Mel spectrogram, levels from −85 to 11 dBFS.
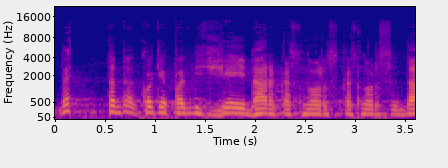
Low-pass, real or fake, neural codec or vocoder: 14.4 kHz; fake; vocoder, 44.1 kHz, 128 mel bands, Pupu-Vocoder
